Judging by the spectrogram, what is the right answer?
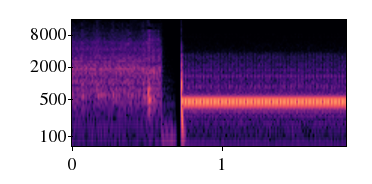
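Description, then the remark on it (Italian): A loud, steady telephone dial tone comes on abruptly after a brief click and holds unbroken, preceded by a moment of faint background noise as the line is picked up to call a communications agency. “Ora vi telefono, così per saperne di più.”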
